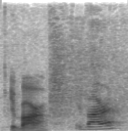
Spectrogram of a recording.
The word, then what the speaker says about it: Ibarra: one that's i-b-a-r-a i got it you know ibarra we're using the butter chocolate and then we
